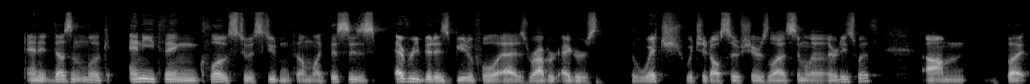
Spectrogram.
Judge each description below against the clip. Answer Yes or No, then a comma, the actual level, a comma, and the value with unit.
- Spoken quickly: No, average, 190 wpm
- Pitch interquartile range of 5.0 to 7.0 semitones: Yes, wide, 5.5 semitones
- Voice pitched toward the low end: Yes, low, 100 Hz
